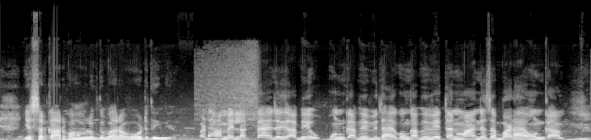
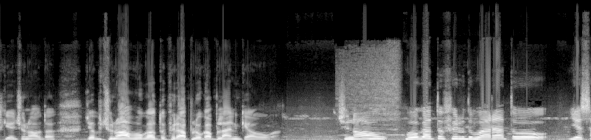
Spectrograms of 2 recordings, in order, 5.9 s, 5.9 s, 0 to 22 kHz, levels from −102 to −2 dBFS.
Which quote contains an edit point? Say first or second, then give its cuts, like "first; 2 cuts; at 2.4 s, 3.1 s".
first; 1 cut; at 1.9 s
